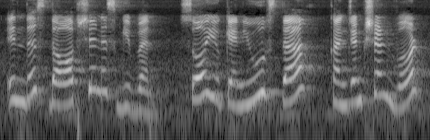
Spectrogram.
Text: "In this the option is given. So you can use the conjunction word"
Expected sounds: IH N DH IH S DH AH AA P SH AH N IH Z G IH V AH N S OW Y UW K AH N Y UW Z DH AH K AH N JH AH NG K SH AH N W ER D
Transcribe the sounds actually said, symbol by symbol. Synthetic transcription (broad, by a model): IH N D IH S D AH AA P SH AH N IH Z G IH V AH N S OW Y UW K AH N Y UW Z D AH K AH N JH AH NG K SH AH N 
